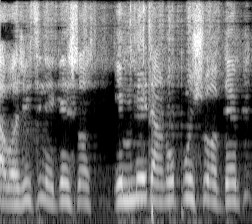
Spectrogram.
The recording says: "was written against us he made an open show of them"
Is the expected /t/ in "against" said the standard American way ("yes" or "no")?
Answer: yes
